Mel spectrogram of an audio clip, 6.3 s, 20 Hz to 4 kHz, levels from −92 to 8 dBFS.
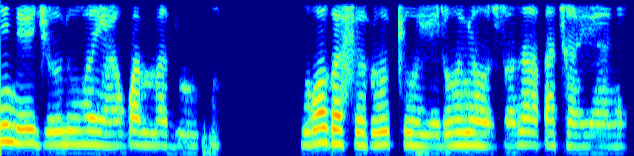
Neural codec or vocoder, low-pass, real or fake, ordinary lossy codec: codec, 44.1 kHz, 3.4 kbps, Pupu-Codec; 3.6 kHz; fake; none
